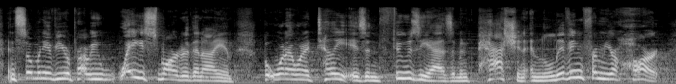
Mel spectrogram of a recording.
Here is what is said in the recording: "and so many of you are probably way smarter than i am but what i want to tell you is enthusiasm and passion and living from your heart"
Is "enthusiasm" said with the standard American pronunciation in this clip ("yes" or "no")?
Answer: yes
